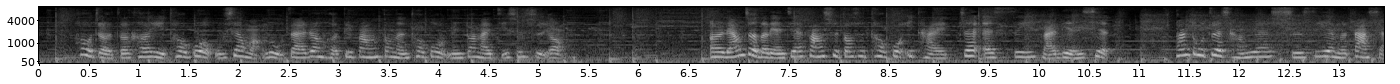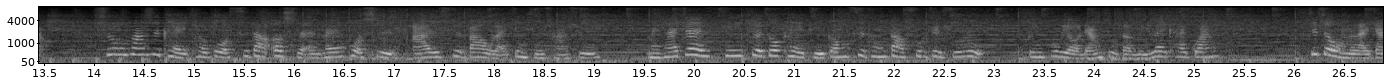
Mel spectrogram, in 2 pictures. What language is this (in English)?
Chinese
